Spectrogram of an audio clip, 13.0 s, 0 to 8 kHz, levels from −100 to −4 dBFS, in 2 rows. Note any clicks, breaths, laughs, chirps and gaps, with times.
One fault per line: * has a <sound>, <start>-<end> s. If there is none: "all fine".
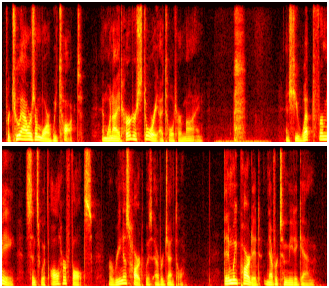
* has a breath, 4.2-5.4 s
